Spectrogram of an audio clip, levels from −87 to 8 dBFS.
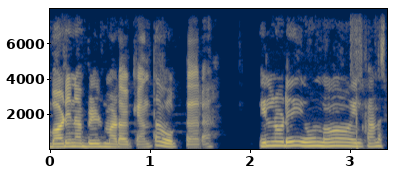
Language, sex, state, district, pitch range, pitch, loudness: Kannada, male, Karnataka, Dharwad, 160-205 Hz, 175 Hz, -15 LUFS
